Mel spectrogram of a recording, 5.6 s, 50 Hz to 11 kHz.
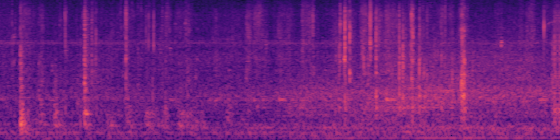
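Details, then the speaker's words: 2017 Ford Escape after intercooler replacement, engine off, cooling system being refilled with antifreeze: soft irregular ticks and bubbling patter as coolant gurgles down and trapped air bleeds out. "i don't know if you can hear this but right now it's actually bubbling so it is going down the system"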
